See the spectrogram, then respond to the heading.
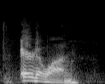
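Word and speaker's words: Erdoğan: Erdogan is how it's pronounced. – Erdogan, yeah. – The G is like a W.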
